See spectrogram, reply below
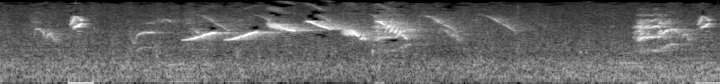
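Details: Double-collared seedeater, 'Tui Tui Zel Zel Diferenciado' tutor song for training young birds, delivers a rapid run of high, sharp slurred whistles, then a pause and a brief closing chirp burst.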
